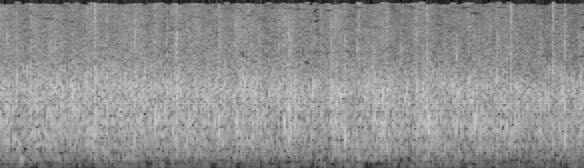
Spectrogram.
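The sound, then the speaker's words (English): An audience claps during a church service. The applause is even and continuous, a soft wash of many hands throughout with no voices standing out. “Give those folks a nice hand if you would.”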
